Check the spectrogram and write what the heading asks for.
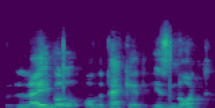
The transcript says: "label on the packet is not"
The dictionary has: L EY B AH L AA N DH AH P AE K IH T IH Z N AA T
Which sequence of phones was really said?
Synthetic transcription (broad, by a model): L EY B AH L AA N DH AH P AE K IH T IH Z N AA T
